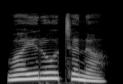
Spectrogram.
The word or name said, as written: ವಿರೇಚನೆ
